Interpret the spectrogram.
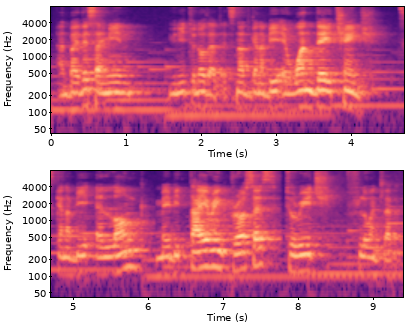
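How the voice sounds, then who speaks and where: A man's voice: on the low side, fairly bright tone, reverberant. A man in his thirties from Lebanon, a native Arabic speaker, giving thoughtful interview answers with many hesitations. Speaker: guest. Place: indoor room on a sofa.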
